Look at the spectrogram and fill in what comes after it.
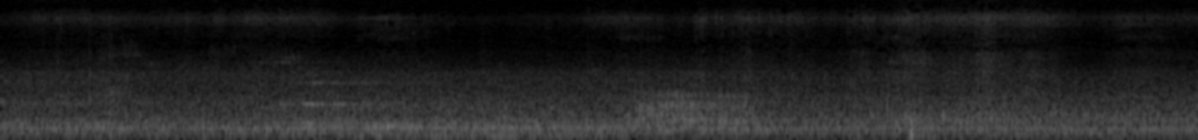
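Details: Steady outdoor wind rumble and broadband background noise, like traffic or surf, with one soft knock, and no animal calls.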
